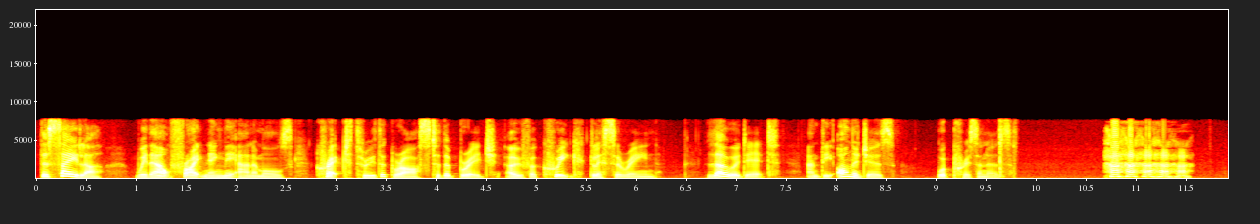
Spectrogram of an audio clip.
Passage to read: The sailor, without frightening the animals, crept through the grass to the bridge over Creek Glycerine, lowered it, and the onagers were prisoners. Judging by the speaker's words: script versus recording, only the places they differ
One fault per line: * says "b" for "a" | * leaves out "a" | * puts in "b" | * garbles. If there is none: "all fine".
all fine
